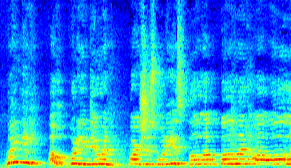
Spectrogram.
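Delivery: high, loud panicked scolding; shrieking at her friend to stop shooting; horrified shout. Acted.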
